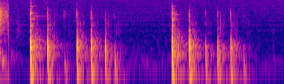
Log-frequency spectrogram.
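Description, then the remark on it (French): Two bursts of firm knocking by a maid on the bedroom door of Charles André, each a quick run of about six or seven raps, separated by a short pause. The knocks are distinct, with no voices. “Elle va frapper à la porte de Charles André.”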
